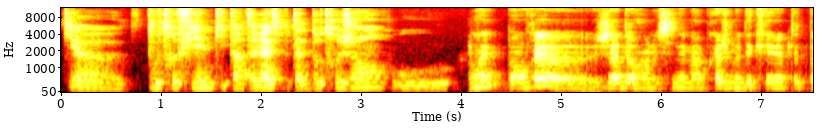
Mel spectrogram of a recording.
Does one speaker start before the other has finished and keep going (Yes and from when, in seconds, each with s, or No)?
No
